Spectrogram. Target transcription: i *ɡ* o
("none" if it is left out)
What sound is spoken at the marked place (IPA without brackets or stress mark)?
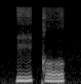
k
